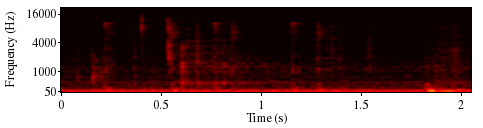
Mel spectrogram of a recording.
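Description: A handful of scattered clicks from a computer keyboard and mouse, over a low steady hum.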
